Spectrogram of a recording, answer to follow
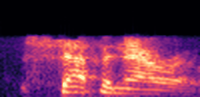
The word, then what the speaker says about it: Saponaro: name at the beginning it's how do you pronounce it again it's SA Aro you actually got it right at Theo yeah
